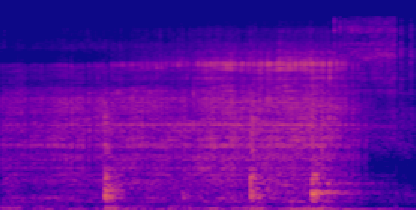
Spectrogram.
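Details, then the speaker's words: Bicycle drivetrain spinning with a whir and sharp ticks where the chain rubs against the Chinese derailleur at one spot; adjusting the derailleur removed the noise. "Звукът, който чувате, е от ето тая машинка тука, понеже е китайска и опира ето точно ето тук. Веригата опира в нея."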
